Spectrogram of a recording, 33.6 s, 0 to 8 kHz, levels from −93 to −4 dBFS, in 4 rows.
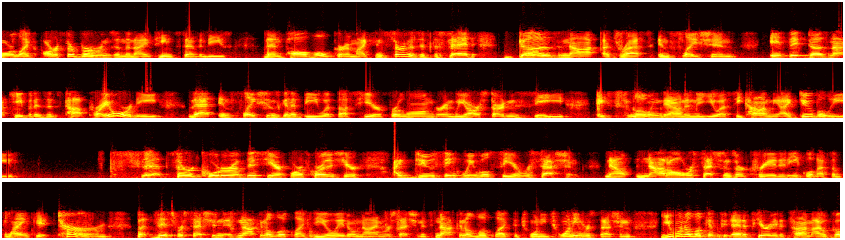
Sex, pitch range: male, 140-175 Hz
